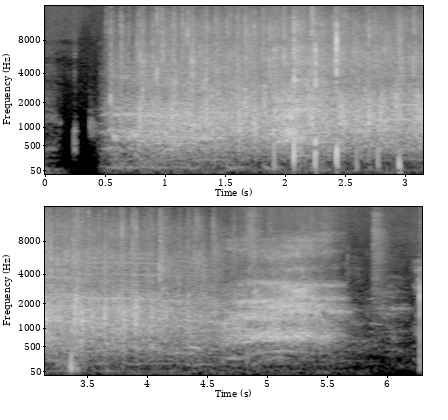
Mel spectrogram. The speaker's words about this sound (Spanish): Bravo. Un, un, aplauso,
